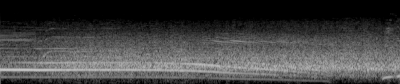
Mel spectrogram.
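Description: A football commentator's long drawn-out 'gooool' cry: one vowel held on a steady note for over two seconds, then sliding down in pitch and dying away. Steady crowd noise from the stadium broadcast runs beneath it.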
